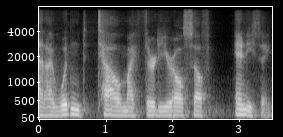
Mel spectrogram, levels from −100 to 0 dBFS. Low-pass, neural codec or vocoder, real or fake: 7.2 kHz; codec, 16 kHz, 0.3 kbps, FocalCodec; fake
